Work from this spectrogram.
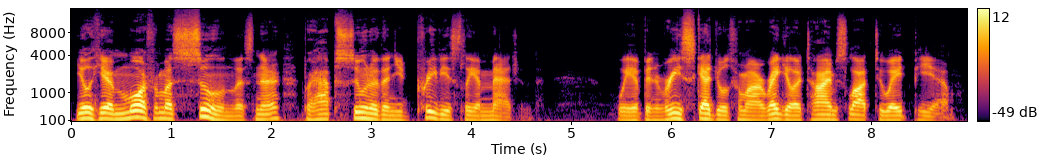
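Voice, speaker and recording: Man acting as old-time radio mystery host, bright forceful voice, theatrical, droll, dry close sound. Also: mid-range voice, moderate pace, smooth, dry recording, lightly acted. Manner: theatrical, tongue-in-cheek.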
